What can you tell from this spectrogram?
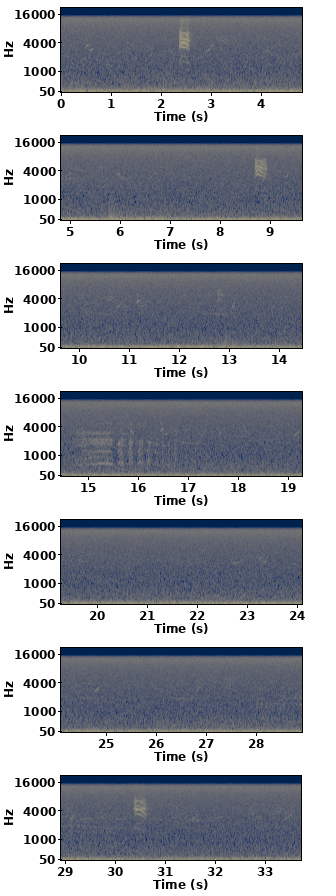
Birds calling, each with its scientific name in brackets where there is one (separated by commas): Hawaii Amakihi (Chlorodrepanis virens), Erckel's Francolin (Pternistis erckelii)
